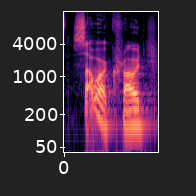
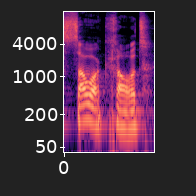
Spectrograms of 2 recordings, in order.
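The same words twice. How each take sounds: First: It is said with an English pronunciation. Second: It is said with a German pronunciation. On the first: "it is like really cute" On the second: "it is like such a tough language"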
